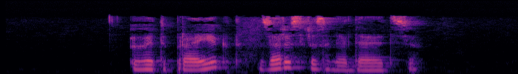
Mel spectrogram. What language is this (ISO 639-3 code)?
bel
